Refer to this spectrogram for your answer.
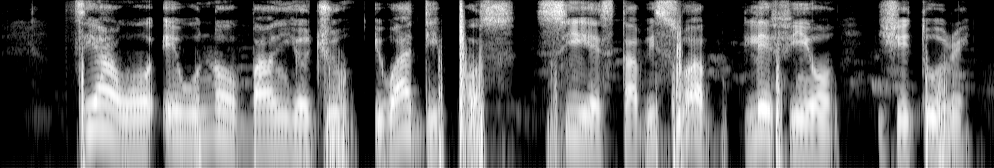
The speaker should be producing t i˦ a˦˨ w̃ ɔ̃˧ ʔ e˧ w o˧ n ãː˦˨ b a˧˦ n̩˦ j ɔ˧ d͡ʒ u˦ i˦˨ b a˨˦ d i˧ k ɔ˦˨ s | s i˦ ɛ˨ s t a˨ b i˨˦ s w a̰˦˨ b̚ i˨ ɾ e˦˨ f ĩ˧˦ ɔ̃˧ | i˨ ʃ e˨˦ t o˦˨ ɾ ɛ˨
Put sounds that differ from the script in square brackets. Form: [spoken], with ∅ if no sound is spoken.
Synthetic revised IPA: t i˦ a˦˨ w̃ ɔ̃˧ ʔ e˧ w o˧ n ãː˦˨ b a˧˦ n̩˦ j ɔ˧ d͡ʒ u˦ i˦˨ [w] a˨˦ d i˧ [p] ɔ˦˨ s | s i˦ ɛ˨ s t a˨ b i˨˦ s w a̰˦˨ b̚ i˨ [l] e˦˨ f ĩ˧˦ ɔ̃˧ | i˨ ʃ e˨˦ t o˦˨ ɾ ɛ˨

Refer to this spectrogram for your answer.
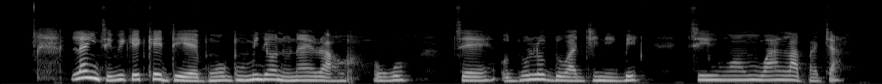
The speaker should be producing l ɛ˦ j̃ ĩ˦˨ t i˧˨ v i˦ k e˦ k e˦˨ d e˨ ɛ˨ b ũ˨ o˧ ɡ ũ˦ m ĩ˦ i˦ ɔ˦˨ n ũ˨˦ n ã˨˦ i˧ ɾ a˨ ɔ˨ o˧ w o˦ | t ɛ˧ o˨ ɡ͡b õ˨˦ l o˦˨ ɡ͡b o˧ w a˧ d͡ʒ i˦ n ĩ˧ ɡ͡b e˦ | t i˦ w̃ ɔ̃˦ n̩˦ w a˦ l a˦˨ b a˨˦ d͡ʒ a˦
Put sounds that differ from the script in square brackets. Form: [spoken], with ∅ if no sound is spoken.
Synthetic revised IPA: l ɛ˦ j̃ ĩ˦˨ t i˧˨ [w] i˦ k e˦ k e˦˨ d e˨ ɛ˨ b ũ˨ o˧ ɡ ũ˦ m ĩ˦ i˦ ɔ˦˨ n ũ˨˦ n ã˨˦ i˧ ɾ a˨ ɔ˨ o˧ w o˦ | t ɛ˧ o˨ ɡ͡b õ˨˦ l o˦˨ ɡ͡b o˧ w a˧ d͡ʒ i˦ n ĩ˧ ɡ͡b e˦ | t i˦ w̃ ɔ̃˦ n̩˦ w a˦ l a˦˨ b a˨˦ d͡ʒ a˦

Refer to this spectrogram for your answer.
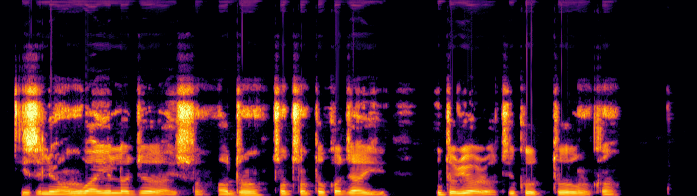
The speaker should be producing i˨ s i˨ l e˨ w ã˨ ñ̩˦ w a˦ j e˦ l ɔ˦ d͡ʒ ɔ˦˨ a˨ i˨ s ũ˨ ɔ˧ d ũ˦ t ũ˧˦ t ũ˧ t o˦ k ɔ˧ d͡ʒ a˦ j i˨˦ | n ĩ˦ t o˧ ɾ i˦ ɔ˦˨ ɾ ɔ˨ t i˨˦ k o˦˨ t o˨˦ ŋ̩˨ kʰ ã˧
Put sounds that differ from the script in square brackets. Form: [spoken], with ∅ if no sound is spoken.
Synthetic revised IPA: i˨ s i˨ l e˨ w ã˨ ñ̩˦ w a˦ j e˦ l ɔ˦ d͡ʒ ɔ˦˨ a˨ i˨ s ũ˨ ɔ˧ d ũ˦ t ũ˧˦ t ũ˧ t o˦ k ɔ˧ d͡ʒ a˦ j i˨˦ | n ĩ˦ t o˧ ɾ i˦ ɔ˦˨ ɾ ɔ˨ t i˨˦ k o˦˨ t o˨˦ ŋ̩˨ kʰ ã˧

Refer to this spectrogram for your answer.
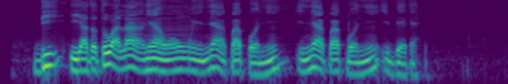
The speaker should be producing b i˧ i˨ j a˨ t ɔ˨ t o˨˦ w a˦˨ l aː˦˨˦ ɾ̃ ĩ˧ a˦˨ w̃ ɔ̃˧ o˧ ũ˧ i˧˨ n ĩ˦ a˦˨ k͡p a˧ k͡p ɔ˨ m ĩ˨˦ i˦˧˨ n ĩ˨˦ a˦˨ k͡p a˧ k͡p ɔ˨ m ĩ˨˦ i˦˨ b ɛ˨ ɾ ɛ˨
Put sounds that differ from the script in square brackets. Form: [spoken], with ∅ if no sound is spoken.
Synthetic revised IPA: b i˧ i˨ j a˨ t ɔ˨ t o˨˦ w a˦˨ l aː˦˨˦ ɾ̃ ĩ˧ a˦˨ w̃ ɔ̃˧ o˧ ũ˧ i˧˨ n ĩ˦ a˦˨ k͡p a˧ k͡p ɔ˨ [n] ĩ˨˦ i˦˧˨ n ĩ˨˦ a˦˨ k͡p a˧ k͡p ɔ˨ [n] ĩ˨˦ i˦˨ b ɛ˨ ɾ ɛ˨

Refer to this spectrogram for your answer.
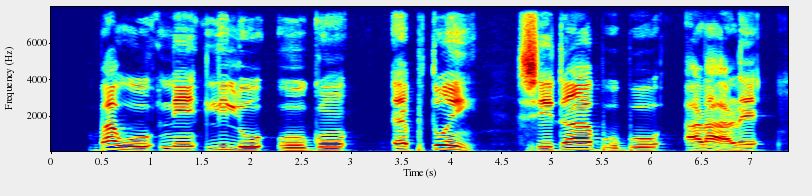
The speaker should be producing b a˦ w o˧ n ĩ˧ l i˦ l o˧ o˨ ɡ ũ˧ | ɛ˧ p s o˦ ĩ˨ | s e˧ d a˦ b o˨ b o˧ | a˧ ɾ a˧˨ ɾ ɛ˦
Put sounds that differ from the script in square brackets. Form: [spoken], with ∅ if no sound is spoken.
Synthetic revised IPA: b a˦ w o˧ n ĩ˧ l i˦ l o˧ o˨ ɡ ũ˧ | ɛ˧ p [t] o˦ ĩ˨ | [ʃ] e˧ d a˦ b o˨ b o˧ | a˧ ɾ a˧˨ ɾ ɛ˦

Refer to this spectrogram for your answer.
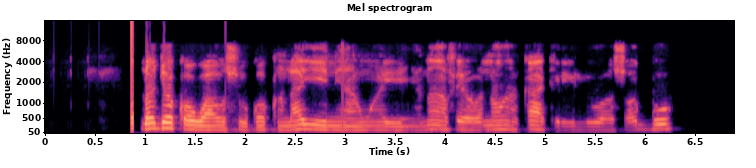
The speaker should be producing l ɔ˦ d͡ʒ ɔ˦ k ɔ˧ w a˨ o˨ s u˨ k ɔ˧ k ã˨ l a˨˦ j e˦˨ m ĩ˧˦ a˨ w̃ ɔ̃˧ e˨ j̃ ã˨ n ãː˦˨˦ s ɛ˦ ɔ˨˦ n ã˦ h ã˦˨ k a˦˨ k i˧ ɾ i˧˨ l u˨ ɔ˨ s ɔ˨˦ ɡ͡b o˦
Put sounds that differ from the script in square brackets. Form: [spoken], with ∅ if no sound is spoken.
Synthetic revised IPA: l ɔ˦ d͡ʒ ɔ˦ k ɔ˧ w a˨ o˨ s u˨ k ɔ˧ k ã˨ l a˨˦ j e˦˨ [n] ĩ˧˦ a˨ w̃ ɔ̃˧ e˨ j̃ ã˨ n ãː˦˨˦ [f] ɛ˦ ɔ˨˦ n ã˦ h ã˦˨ k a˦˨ k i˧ ɾ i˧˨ l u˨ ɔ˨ s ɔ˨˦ ɡ͡b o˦

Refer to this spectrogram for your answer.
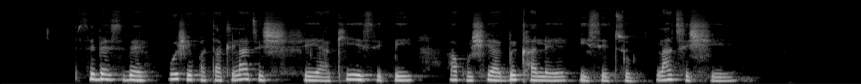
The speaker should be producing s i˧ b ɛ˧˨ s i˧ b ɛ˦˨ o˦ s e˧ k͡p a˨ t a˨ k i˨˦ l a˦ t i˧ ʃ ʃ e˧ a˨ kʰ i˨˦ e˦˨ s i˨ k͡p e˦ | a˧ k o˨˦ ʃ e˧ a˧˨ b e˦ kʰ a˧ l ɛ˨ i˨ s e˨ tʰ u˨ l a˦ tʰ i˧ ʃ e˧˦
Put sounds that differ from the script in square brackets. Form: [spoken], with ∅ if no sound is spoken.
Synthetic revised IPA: s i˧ b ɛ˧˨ s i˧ b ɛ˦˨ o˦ [ʃ] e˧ k͡p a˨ t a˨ k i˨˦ l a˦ t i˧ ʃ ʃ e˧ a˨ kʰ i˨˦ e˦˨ s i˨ k͡p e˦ | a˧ k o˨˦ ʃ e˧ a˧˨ [ɡ͡b] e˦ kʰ a˧ l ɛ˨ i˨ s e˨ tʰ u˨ l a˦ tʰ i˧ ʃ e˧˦

